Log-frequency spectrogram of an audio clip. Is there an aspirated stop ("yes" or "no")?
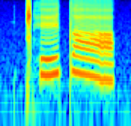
yes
